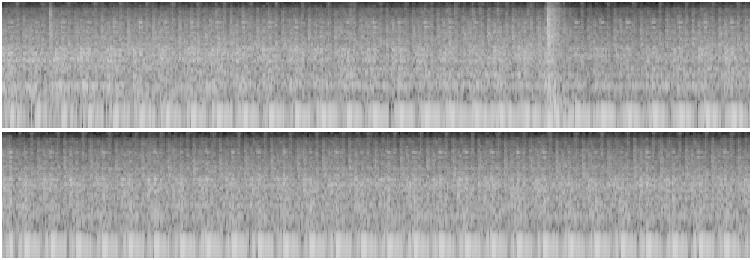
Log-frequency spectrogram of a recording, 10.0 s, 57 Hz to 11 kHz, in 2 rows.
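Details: T-16MG self-propelled chassis tractor, D-21 diesel, after clutch adjustment with 2 mm release bearing gap per the manual: steady, even low diesel chug at about two beats a second, no knocks or misses. Normal idle.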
